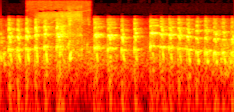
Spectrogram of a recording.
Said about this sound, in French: Le dauphin siffle.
